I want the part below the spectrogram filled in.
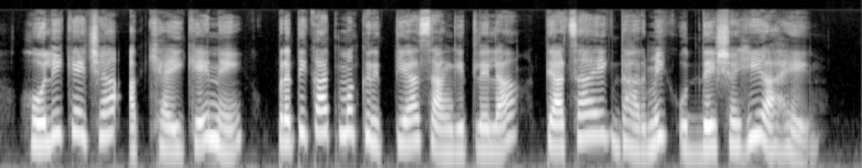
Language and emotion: Marathi, neutral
